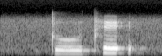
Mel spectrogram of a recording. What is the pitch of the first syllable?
low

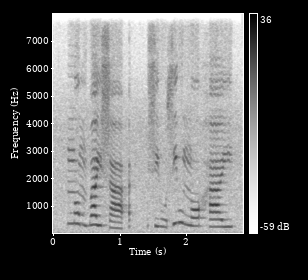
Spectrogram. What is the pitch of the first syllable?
falling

